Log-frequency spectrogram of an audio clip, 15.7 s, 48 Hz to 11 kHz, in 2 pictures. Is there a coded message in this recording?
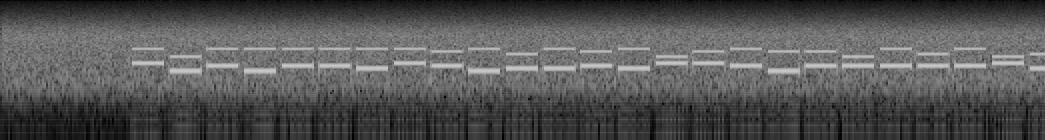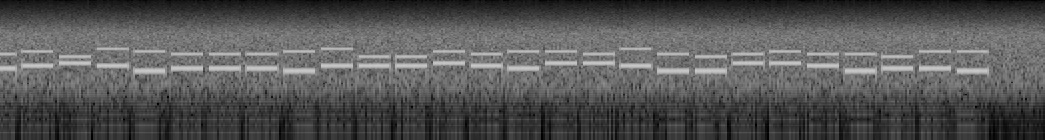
Yes: DTMF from 1.0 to 15.2 s, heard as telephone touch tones, dialled by machine, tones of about 240 ms, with radio hiss. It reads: D1CACCBD9A5B9B*#C397C8C*59*C35553C77#86#0C210#82463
